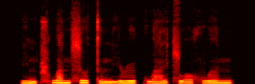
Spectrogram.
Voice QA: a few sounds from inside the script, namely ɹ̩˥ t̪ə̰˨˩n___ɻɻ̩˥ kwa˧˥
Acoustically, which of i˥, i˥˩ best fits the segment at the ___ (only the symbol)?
i˥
